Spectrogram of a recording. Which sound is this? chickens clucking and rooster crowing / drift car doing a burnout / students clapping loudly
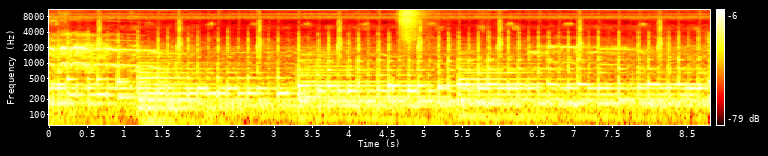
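chickens clucking and rooster crowing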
